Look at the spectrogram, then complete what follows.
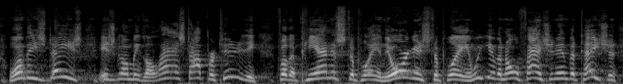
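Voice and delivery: rising high, loud preaching climax; preaching at full force. Acted. Preacher calling listeners to be saved, building to shout. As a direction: build to a shout, stretching the last words.

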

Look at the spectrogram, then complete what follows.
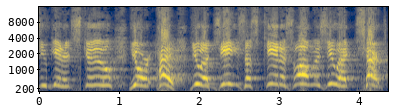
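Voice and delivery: loud, driving revival sermon; full-force preaching. Real, not acted. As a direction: build urgently through repeated phrases, stretching out the last words.

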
